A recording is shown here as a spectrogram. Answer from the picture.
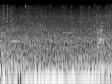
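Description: Low, steady rumble of a road vehicle going by, with claw-machine music playing underneath.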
